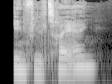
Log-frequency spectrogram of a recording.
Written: infiltrering

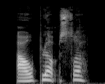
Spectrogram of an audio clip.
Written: afblomstre

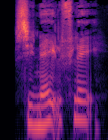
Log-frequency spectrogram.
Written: SIGNALFLAG

